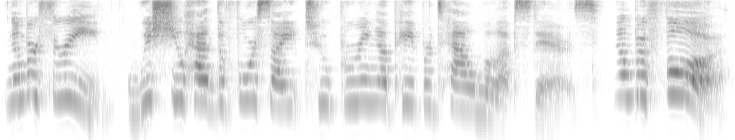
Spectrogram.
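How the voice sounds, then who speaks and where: A young woman with a high, bright voice vlogs from home. She runs through a food demo step by step in an enthusiastic, chatty way. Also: animated, slow pace, hardly any pauses. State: talking with mouth full. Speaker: vlogger. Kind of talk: casual vlog. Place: home, indoors.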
